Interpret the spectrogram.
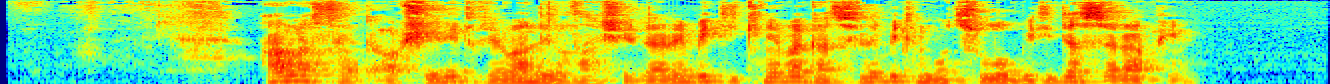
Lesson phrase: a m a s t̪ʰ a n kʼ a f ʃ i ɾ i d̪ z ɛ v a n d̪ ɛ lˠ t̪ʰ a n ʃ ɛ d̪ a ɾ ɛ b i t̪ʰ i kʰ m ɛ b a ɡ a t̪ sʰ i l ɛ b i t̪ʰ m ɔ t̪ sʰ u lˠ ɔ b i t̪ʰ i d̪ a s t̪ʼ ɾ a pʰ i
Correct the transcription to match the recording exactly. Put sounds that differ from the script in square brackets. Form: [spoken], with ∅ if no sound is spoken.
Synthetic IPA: a m a s t̪ʰ a n kʼ a f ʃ i ɾ i d̪ [ʁ] ɛ v a n d̪ ɛ lˠ t̪ʰ a n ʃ ɛ d̪ a ɾ ɛ b i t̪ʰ i kʰ [n] ɛ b a ɡ a t̪ sʰ i l ɛ b i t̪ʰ m ɔ t̪ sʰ u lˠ ɔ b i t̪ʰ i d̪ a s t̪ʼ ɾ a pʰ i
